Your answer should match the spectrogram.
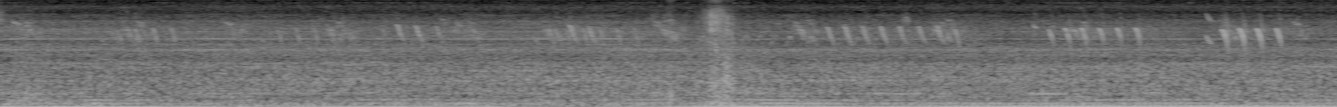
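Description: Quiet outdoor ambience: a small bird repeating short, rapid trills of high ticking notes, over a steady low hum. A brief rustle-like burst about halfway through.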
